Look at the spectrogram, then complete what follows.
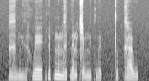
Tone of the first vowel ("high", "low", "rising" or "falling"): low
